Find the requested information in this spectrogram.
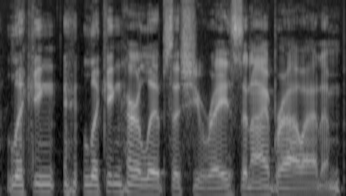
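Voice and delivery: usual speaking voice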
